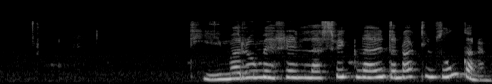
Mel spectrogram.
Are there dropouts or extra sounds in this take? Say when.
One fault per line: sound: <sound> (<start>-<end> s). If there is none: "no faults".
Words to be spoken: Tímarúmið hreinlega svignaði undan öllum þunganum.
no faults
